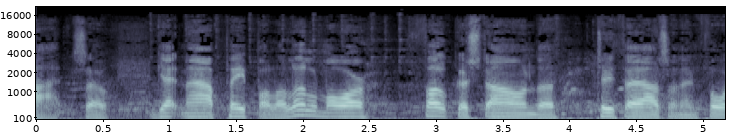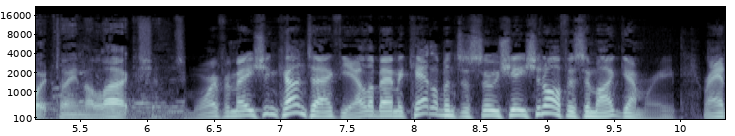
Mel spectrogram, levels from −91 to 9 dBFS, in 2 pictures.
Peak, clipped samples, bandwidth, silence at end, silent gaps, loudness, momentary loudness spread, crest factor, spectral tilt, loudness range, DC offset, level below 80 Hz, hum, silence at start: 0 dBFS; under 0.1%; 16.5 kHz; 0 s; none; -17 LUFS; 10 LU; 16 dB; -6 dB/octave; 3 LU; under 0.1%; -40 dBFS; none; 0 s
